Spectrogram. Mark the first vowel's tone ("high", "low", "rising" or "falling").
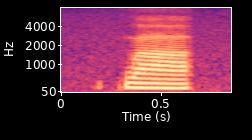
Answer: low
